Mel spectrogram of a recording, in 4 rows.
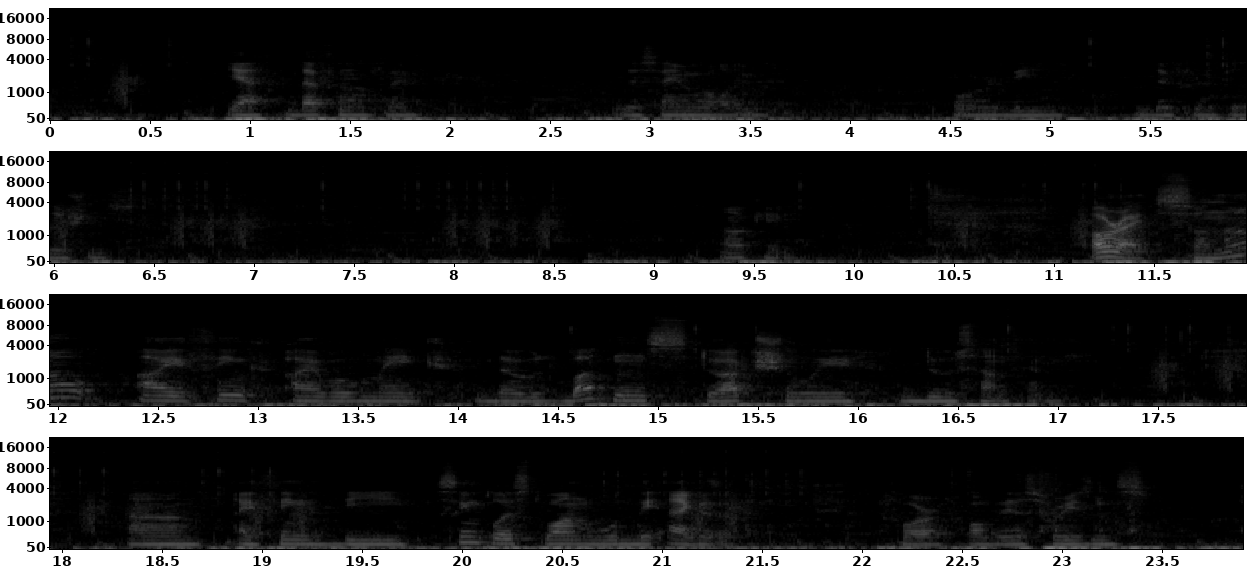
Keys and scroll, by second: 23.1 super+c.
